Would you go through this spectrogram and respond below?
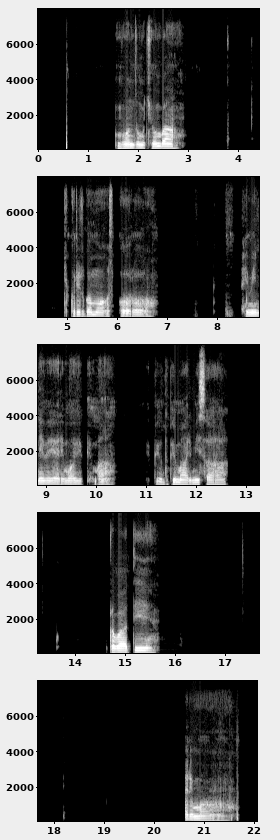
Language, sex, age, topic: Kinyarwanda, male, 18-24, health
